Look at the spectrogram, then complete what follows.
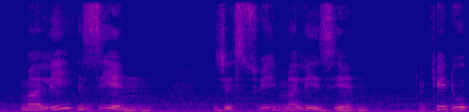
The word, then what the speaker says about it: Malaisienne: Tapi kalau untuk perempuan, spelling dia kena tambah N satu lagi, lepas tu letak I pula. Okay, pronunciation dia pun akan berubah. Okay, kita sebut je suis Malaisienne.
